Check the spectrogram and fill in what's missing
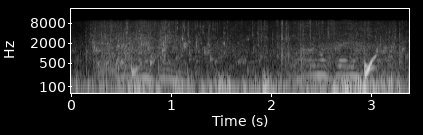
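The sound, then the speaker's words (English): A fisherman draws a long net steadily through the water on the Aral Sea's shoreline in Uzbekistan to gather brine shrimp eggs, producing a continuous sloshing and trickling, with faint murmuring voices in the background and a brief sharp rising chirp near the end. “draws a long net through the water to gather the tiny eggs.”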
